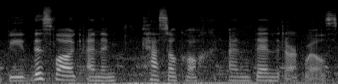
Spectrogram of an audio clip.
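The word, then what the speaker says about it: Castell Coch: He said the name of the next place that we're going, Castel Koch.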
